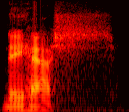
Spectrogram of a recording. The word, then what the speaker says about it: Nahash: And the thought behind that is a little bit because of how you say his name, Nahash, okay? So it has a little bit of a hiss to it as well.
